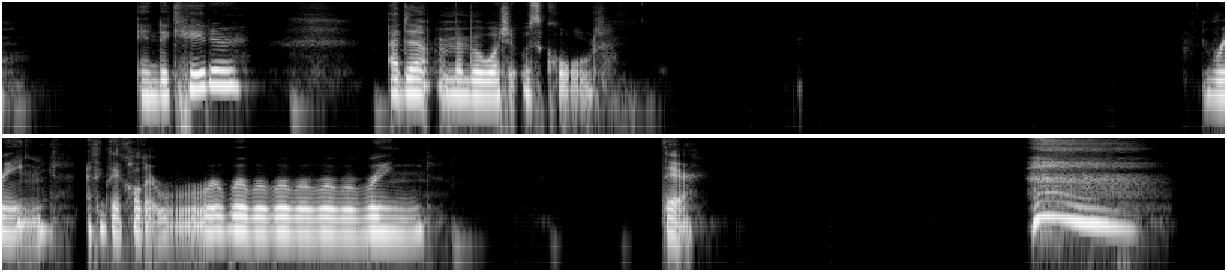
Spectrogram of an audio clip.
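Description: A woman talks casually into a close microphone, with pauses.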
